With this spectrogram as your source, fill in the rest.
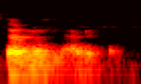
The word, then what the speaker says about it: Tamil Nadagam: So I would say it's Tamil Nadagam. Okay, so listeners, there you go. The correct way of pronouncing and also what it means.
